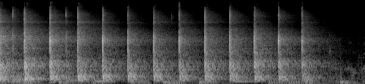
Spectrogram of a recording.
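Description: Metal hammer blows strike a Polaris RZR front end part at a steady rhythm, about a dozen sharp close taps, each ringing briefly before the next.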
